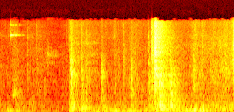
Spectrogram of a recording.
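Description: A door handle clicks and a door opens.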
